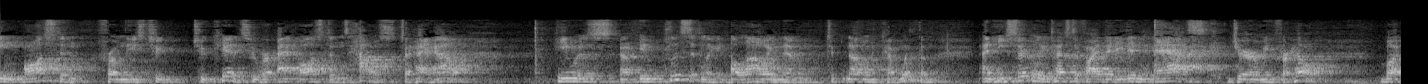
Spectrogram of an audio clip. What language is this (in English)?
English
